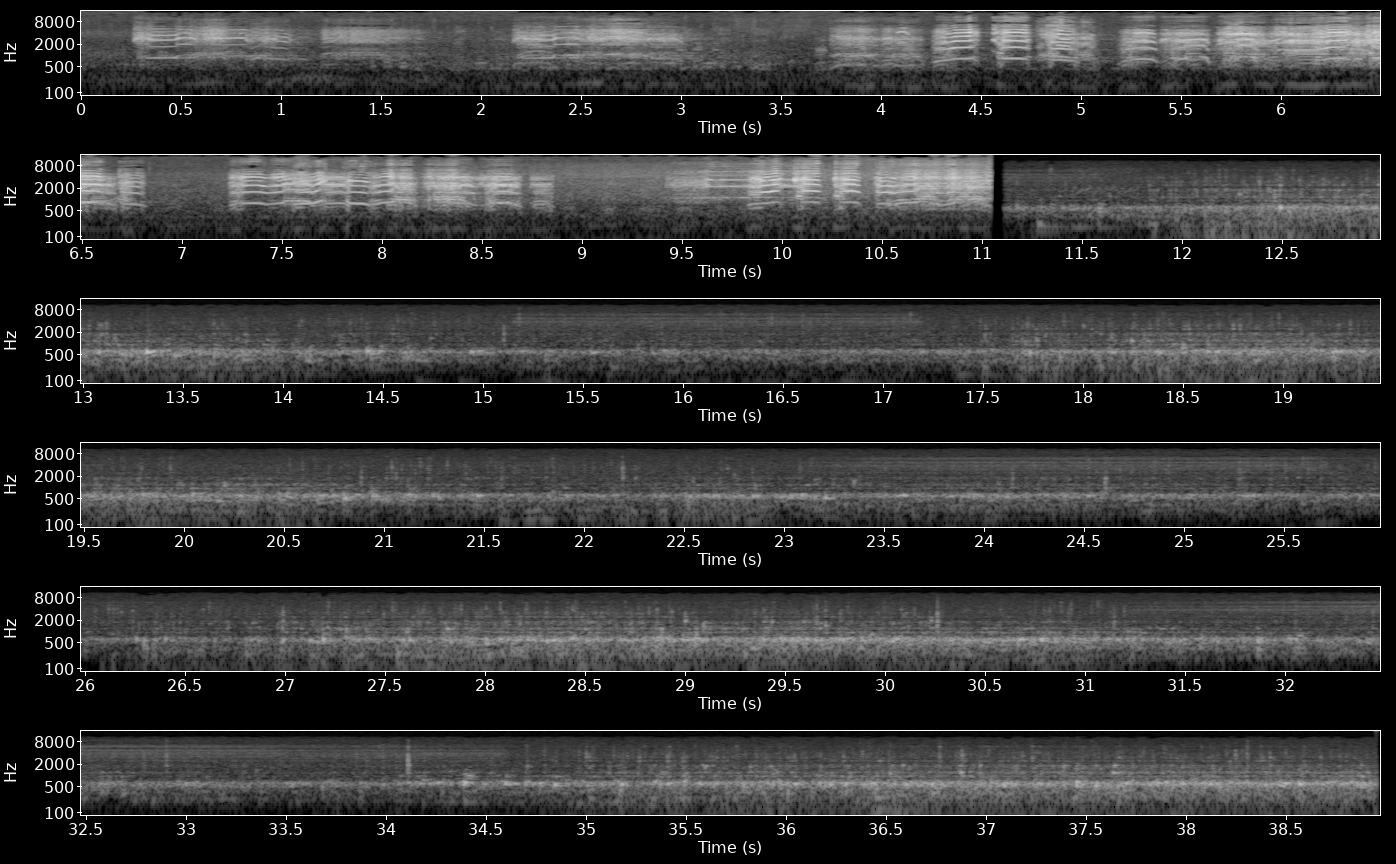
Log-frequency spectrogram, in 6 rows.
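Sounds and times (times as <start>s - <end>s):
geese honking: 0.3s - 11.1s
rough murmuring noise: 1.0s - 4.4s.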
